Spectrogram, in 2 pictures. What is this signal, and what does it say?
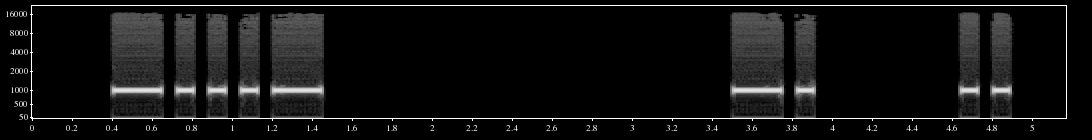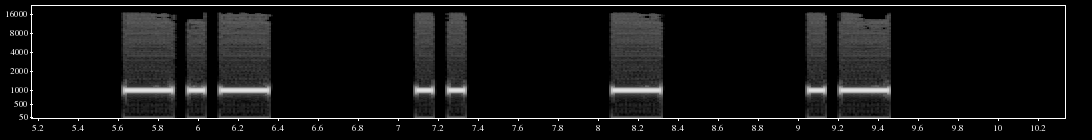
Morse code, heard as a keyed tone, about 15 wpm, spaced as for 8 wpm, 1000 Hz. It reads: <BT> NIKITA
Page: New quotes every day in morse code at 8 Words per minute.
